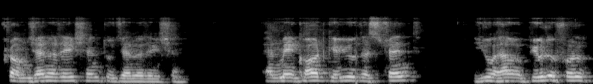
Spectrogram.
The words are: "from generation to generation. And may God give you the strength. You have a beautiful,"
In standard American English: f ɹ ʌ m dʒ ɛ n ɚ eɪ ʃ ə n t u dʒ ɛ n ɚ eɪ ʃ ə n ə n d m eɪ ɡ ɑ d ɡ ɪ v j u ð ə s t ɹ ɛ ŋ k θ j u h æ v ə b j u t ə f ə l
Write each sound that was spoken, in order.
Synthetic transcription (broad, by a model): f ɹ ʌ m dʒ ɛ n ɚ eɪ ʃ ə n t u dʒ ɛ n ɚ eɪ ʃ ə n ə n d m eɪ ɡ ɑ d ɡ ɪ v j u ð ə s t ɹ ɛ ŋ k t j u h æ v ə b j u t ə f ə l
